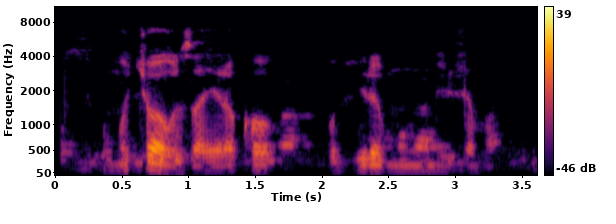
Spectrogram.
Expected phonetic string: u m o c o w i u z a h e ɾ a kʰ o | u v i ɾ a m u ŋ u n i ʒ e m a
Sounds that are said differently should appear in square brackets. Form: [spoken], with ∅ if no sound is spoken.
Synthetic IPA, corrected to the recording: u m [u] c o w [a] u z a h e ɾ a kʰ o | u v i ɾ [e] m u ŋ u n i ʒ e m a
